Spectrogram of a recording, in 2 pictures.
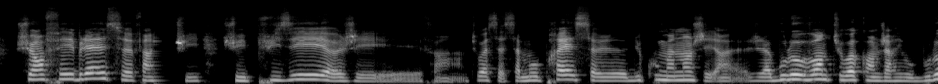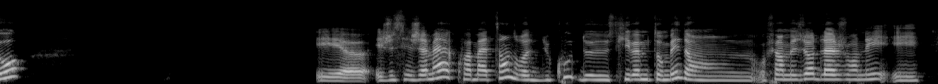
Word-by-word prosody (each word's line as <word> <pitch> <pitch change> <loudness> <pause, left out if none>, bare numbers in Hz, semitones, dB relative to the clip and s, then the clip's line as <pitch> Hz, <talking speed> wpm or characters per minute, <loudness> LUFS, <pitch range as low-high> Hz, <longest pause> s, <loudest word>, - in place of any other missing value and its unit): je - - -10
suis 230 - +1
en 225 +1 +5
faiblesse, 250 +3 +1
heu, 190 - +1
enfin 180 -1 -4
je - - +9
suis 170 0 -8 0.2
je - - -10
suis 175 -2 -3
épuisée, 205 +6 0
heu, 165 -1 -1
j'ai 75 - -8
enfin 145 -2 -15 0.2
tu 190 - -18
vois 190 - -1
ça 185 -4 -9
ça 165 - -8
m'oppresse, 210 +5 +1
heu, 170 -2 -3
du 185 +2 -7
coup 215 +4 -9
maintenant 200 0 +1
j'ai 170 -5 -5
un - - -6
j'ai 170 +1 -11
la 165 0 -1
boule 215 +5 -1
au 230 -2 +6
ventre, 230 0 +4
tu 210 -3 -7
vois, 205 0 +5
quand 185 -3 -3
j'arrive 165 -1 -3
au 155 - -7
boulot. 245 - +3 3.0
Et 170 -2 0
heu 150 0 +3
et 185 - -3
je 200 +3 -3
sais 215 +2 -6
jamais 220 +7 +4
à 330 0 +5
quoi 280 -8 -2
m'attendre, 225 +2 +2
du 200 0 -5
coup, 345 - -4
de 210 0 -1
ce 200 - -12
qu'il 230 +4 -3
va 225 - +5
me 230 - 0
tomber 230 +6 +1
dans 190 - -2
au - - -8
fur 230 - -1
et - - +5
à - - -2
mesure 225 +3 +1
de 235 - -7
la 225 0 +9
journée 225 +2 -3
et 180 0 -6
200 Hz, 200 wpm, -23 LUFS, 175-225 Hz, 3.0 s, je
